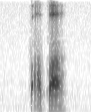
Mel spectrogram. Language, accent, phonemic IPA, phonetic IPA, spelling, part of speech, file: Armenian, Eastern Armenian, /pɑˈpɑ/, [pɑpɑ́], պապա, noun, Hy-պապա.ogg
- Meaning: dad, father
